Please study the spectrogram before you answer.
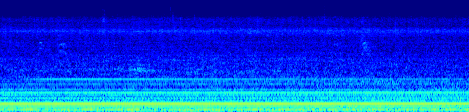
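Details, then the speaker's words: Hitachi automatic washing machine that won't wash or spin, lid opened; steady low motor hum but the tub doesn't turn, wiring to the motor checks OK. "เหมือนเครื่องนี้นะครับได้ยินเสียงการทำงานมอเตอร์อยู่คะอันนี้จะแดงว่าไปไปที่มอเตอร์แล้วมีมอเตอร์มันเลยมีเสียงร้องนะครับ"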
